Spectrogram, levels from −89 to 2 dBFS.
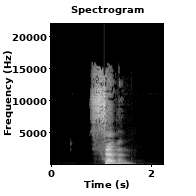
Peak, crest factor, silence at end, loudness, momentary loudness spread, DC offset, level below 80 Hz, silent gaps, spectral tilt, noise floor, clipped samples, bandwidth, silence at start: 0 dBFS; 22 dB; 0.7 s; -15 LUFS; 20 LU; under 0.1%; -64 dBFS; none; -2.5 dB/octave; -78 dBFS; under 0.1%; 16 kHz; 0.8 s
